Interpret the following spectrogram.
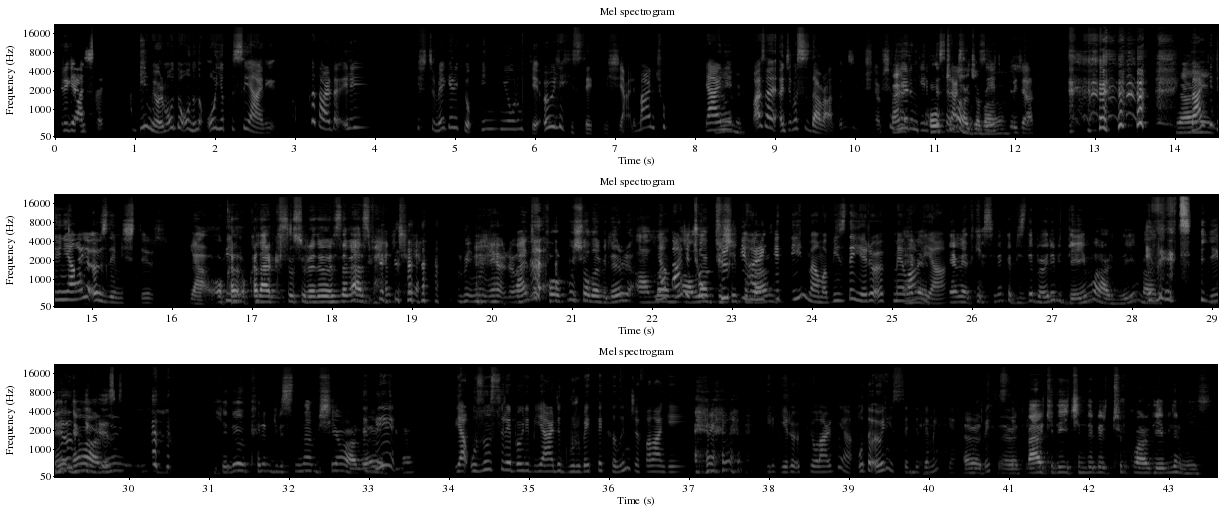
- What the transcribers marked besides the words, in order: distorted speech; static; tapping; laugh; laughing while speaking: "özlemez bence"; laugh; laughing while speaking: "Bilmiyorum"; chuckle; laughing while speaking: "Evet"; chuckle; other background noise; chuckle
- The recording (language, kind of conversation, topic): Turkish, unstructured, Uzay keşifleri geleceğimizi nasıl etkiler?
- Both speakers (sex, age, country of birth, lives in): female, 40-44, Turkey, Malta; male, 30-34, Turkey, Germany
